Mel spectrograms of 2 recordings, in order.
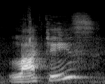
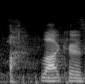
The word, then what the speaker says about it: latke: latkes or that donuts? Latkes. I'm a fan of a fried potato in any form, really. Really? Latke. This or that? Latka.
